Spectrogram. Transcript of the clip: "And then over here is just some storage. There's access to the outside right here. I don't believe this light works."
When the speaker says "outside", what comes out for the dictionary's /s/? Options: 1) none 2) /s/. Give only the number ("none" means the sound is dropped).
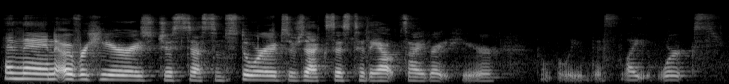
2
